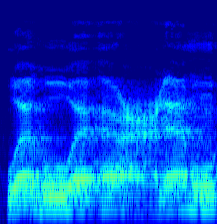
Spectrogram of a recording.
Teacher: വാവുകൾ വ്യക്തമായി ചുണ്ടിൽ നിന്ന് തന്നെ ഉച്ചരിക്കുക. 2 ചുണ്ടുകൾ ചേർത്ത് വാവ്.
